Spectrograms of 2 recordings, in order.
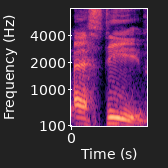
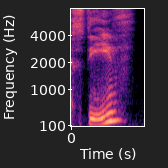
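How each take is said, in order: First: An extra 'e' vowel comes before the 'st'. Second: The word starts directly with the 'st' sound. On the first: "they go S Steve" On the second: "if it's like a name like Steve"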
